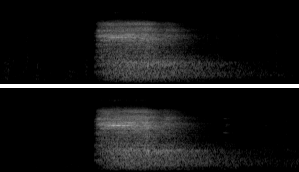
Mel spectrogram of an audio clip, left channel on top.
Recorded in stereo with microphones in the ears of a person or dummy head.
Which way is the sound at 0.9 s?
10° right (ahead or behind).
